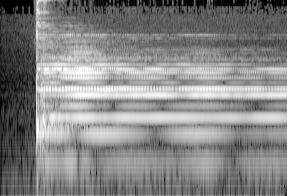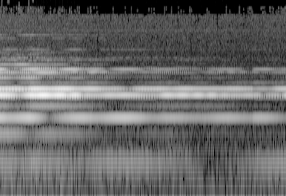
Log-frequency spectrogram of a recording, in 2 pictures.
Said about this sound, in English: You are invited to also name loved ones and others you wish to remember this All Saints. A final bell tolls for them all.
